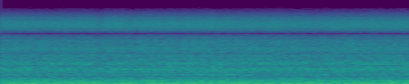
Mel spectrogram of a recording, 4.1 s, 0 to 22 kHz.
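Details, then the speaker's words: Trane variable-speed blower motor driven by a VZ-7 tester at cooling stage 2, high speed, about 700–800 rpm and 1400 CFM, with the blower door off: a steady, even rush of air ramping up with no knocks, rubbing or whine. Normal operation. "you should hear this motor start to ramp up as you can hear it it's starting to speed up"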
